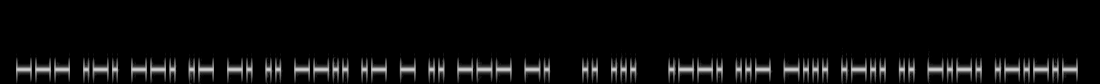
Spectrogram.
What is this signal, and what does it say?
Morse code, heard as a keyed tone, about 25 wpm, 700 Hz. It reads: ORGANIZATION IS PUBLIC.
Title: Sentences from Top 1000 Words - Review Part 5 - 25wpm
